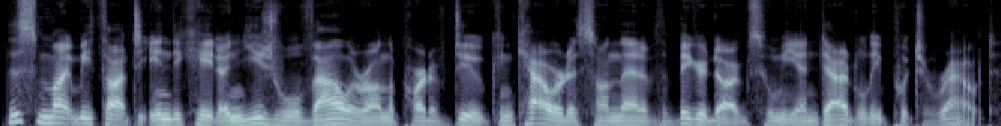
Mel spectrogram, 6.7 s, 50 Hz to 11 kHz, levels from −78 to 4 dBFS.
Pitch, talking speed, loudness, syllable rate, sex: 110 Hz, 245 wpm, -19 LUFS, 6.1 syllables/s, male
